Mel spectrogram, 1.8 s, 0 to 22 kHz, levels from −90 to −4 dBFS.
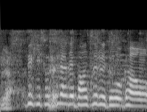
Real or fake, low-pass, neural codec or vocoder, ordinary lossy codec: fake; 7.2 kHz; vocoder, 22.05 kHz, 80 mel bands, HiFi-GAN; none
